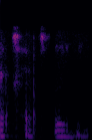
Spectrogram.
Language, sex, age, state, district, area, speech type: Bengali, male, 30-45, West Bengal, Darjeeling, urban, conversation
